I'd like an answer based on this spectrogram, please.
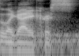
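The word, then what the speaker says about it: Lagiacrus: Not Lagarius, Lagiacris.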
